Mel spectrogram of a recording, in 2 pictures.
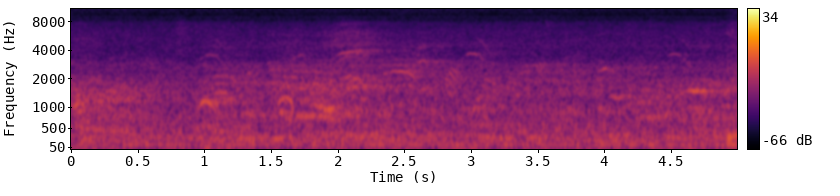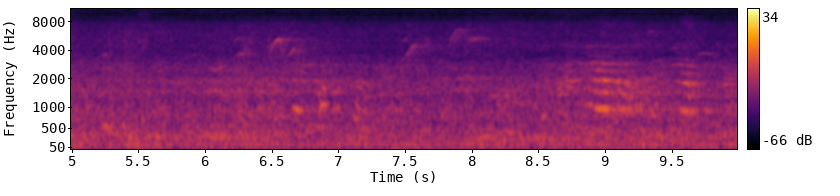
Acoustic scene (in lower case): park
